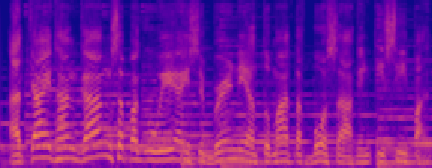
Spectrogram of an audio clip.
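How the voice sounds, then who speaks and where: A man's voice: a little high, animated, a little fast. A man with a Filipino accent narrating a first-person story dramatically for a radio drama. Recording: loud music bed under voice.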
